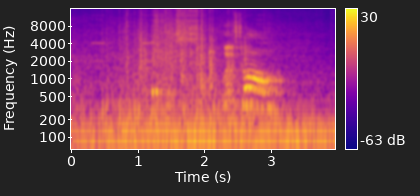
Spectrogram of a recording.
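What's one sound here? A flamethrower roars in a video game.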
